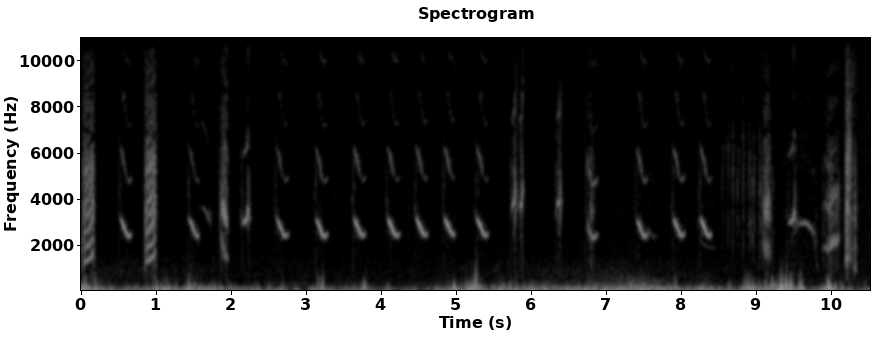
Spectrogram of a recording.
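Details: Decu (pied bushchat) caught by trapping, singing a run of short, sharp whistled notes, each dropping then flicking up, repeated about twice a second for roughly twenty phrases, with a rapid buzzy trill near the end over dull knocking and handling thumps.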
